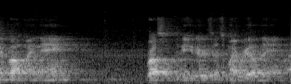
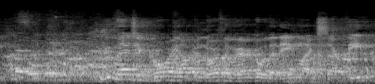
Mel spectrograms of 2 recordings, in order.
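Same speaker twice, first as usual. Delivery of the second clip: normal talking voice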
